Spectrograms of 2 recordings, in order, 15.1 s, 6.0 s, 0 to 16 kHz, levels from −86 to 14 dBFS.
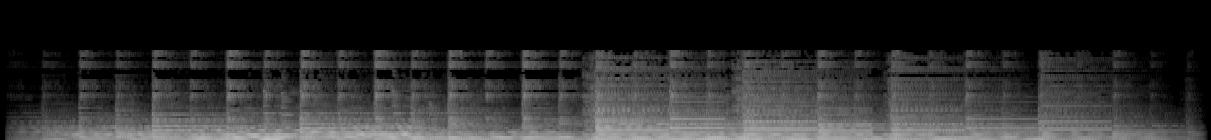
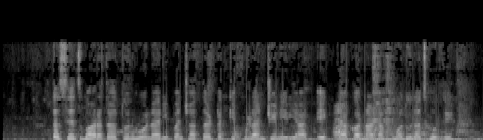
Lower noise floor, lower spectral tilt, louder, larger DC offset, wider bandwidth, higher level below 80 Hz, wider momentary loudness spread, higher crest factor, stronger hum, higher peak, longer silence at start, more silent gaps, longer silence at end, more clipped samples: about the same, -47 dBFS vs -49 dBFS; first, -6 dB/octave vs -4.5 dB/octave; first, -21 LUFS vs -24 LUFS; neither; about the same, 10.5 kHz vs 11.5 kHz; about the same, -48 dBFS vs -44 dBFS; first, 13 LU vs 7 LU; about the same, 18 dB vs 18 dB; neither; about the same, -4 dBFS vs -6 dBFS; about the same, 0.25 s vs 0.15 s; neither; first, 0.2 s vs 0 s; neither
